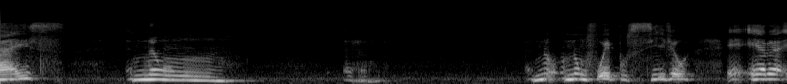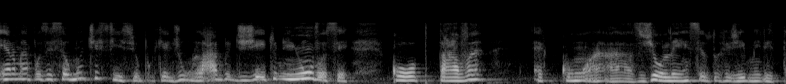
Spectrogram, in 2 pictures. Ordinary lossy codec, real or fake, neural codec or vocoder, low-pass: none; real; none; 7.2 kHz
